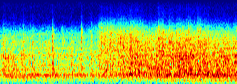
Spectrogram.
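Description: Freight train running at speed, a steady rumble and clatter of wheels on rails that grows louder over the first few seconds.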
